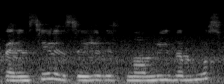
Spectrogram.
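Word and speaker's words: Pfannenstiel: So that is called pharyngeal incision. P is silent here.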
